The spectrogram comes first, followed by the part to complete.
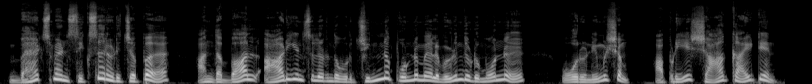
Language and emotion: Tamil, surprised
